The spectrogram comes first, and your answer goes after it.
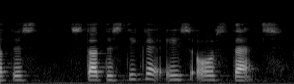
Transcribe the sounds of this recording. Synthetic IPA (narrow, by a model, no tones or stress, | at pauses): statəstikəʔɛsɑ̰ːstæ̰ts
